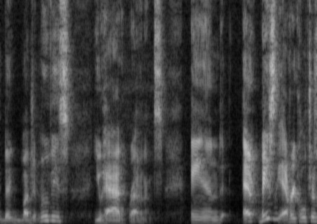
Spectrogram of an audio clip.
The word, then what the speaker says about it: revenants: got to talk about revenants so how do you spell that uh r-e-v-e-n-a-n-t-s revenants yeah okay they said revnots revnox and I was like did not dreadnoughts so revenants are the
